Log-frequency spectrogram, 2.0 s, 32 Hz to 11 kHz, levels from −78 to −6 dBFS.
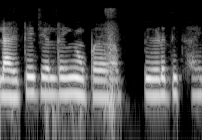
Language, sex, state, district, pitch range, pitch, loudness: Hindi, female, Chhattisgarh, Balrampur, 195-215 Hz, 205 Hz, -19 LUFS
